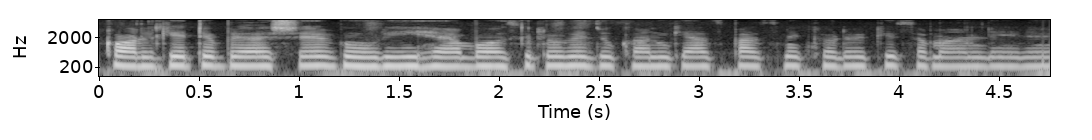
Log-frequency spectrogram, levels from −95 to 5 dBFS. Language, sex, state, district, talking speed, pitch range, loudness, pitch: Hindi, female, Haryana, Jhajjar, 240 wpm, 220-230 Hz, -19 LUFS, 225 Hz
